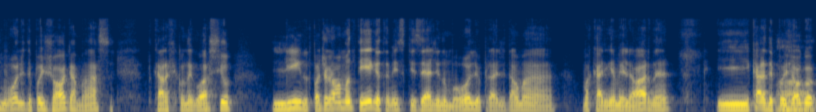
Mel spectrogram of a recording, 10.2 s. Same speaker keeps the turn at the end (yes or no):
yes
